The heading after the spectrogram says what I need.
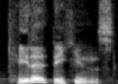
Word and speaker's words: Queda de Rins: let's do it QDR is actually an acronym that stands for kada de hin I hope you're pronouncing that reasonably well because it is a Portuguese name uh and the movement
